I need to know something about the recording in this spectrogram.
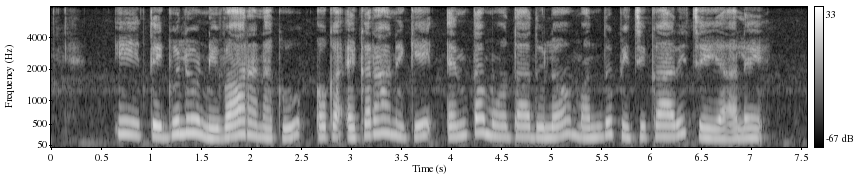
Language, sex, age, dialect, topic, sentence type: Telugu, female, 25-30, Telangana, agriculture, question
